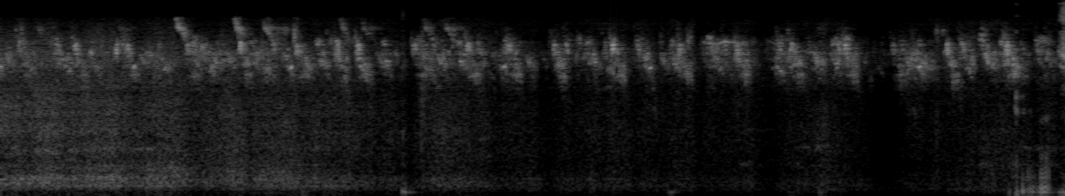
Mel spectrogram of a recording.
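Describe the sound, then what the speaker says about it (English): Birds chirp and tweet continuously in dense, overlapping calls, fairly faint and steady throughout, with a low background rumble and no speech. "How about birds chirping?"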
